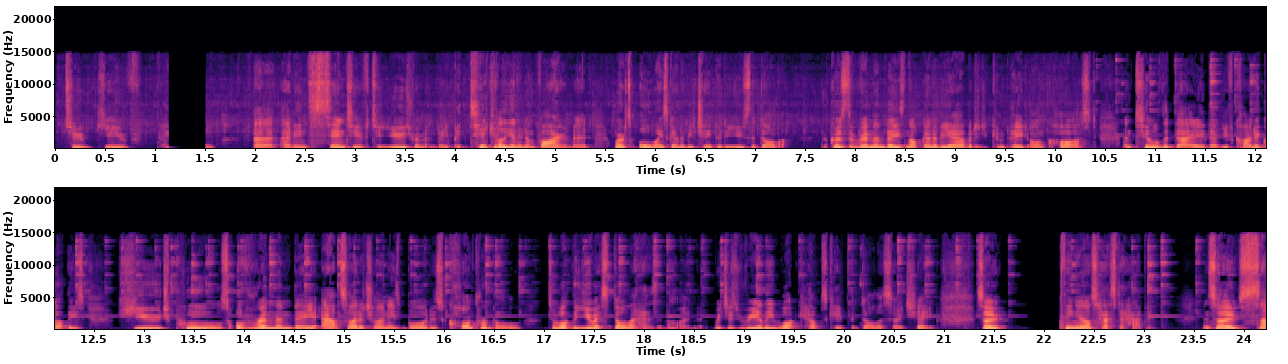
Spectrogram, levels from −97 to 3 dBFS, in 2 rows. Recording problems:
household noises; faint; throughout; 25 dB below the speech
audio cutting out; at 1 s and at 22 s
abrupt cut into speech; at the end

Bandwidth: 14.5 kHz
